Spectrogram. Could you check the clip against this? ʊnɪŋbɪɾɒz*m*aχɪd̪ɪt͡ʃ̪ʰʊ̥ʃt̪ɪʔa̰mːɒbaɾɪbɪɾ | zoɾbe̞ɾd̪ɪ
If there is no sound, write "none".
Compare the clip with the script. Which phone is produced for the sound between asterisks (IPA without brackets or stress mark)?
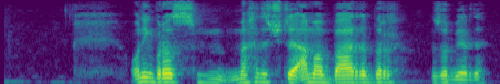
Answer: m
